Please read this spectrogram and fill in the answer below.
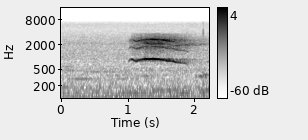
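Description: A single drawn-out animal call, held for just under a second about halfway through and dropping in pitch at its end, over a faint steady background.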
